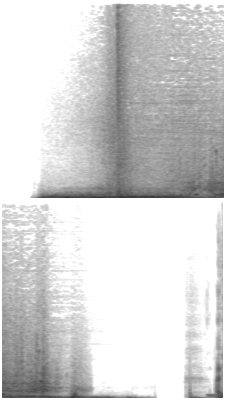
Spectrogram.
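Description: A deep whooshing effect swells and fades.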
